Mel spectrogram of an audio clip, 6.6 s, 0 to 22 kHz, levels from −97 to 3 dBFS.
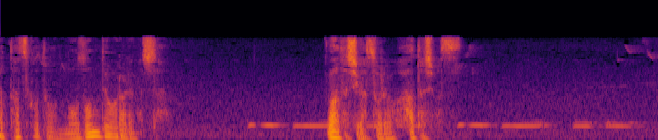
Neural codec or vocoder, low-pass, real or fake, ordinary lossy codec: none; 7.2 kHz; real; none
